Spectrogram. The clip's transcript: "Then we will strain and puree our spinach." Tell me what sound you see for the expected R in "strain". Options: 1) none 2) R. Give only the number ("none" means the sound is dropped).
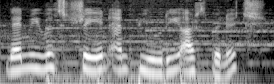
2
